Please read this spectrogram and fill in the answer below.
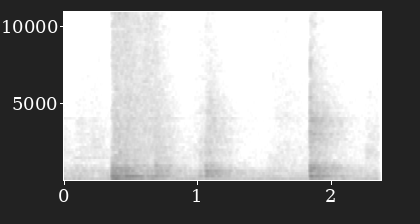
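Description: Two sharp knocks of kitchen things being handled, about a second and a half apart, with a fainter tap between them, as salt is fetched for the food.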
